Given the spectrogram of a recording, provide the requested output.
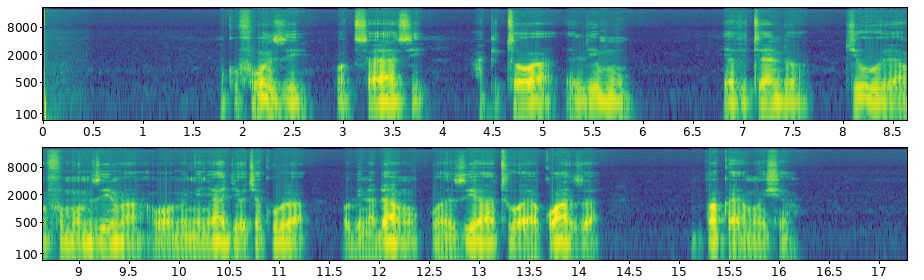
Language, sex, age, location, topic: Swahili, male, 18-24, Dar es Salaam, education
